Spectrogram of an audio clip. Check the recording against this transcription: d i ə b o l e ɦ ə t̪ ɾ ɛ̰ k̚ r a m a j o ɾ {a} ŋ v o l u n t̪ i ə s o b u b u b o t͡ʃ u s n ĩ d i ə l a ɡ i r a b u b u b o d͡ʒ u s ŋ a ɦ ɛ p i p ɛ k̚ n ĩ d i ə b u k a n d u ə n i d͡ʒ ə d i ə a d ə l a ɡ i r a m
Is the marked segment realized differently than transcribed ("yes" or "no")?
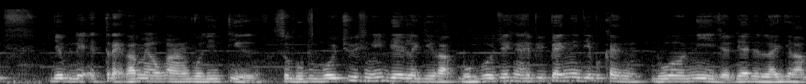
no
